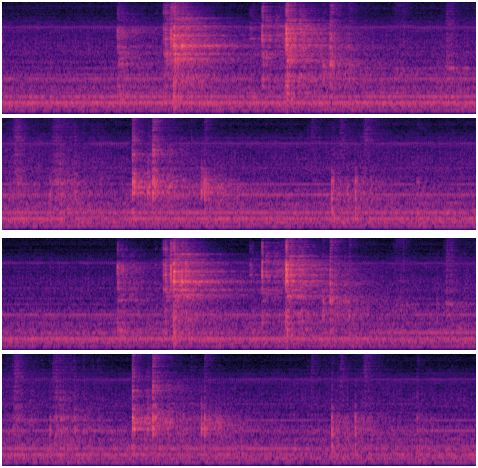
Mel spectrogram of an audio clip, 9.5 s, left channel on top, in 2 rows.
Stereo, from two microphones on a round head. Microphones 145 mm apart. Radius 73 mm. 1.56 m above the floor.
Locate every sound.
1.1 s a dropped coin: 20° right (ahead or behind), 3.5 m
3.2 s scissors: 10° right (ahead or behind), 1.8 m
